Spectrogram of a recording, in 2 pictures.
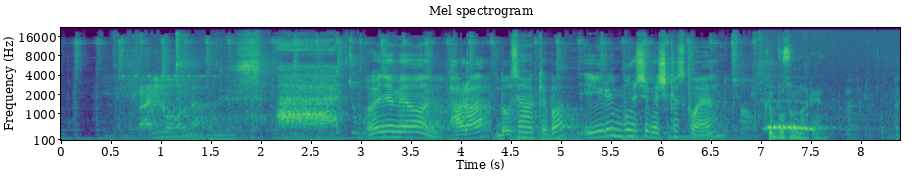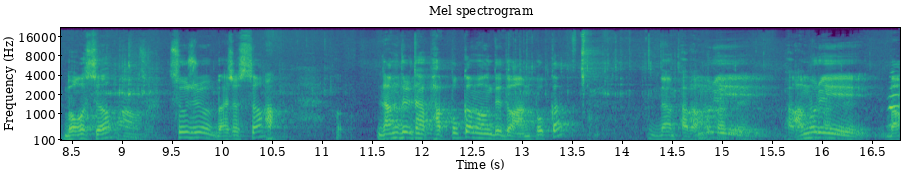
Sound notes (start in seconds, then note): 7.0 gulp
